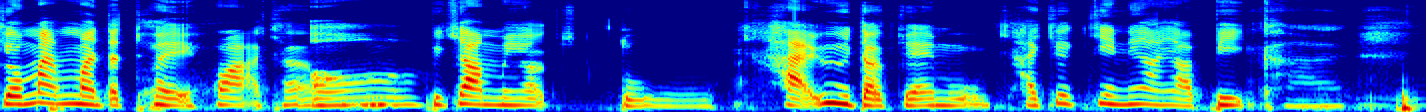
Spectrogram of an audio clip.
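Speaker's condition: Congenital hearing impairment, congenital cochlear underdevelopment; cannot hear clearly

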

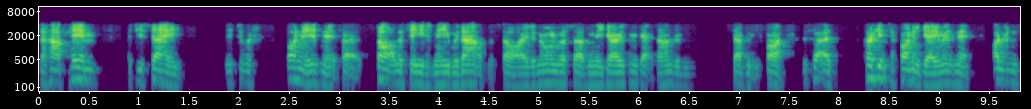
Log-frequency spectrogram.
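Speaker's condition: No condition

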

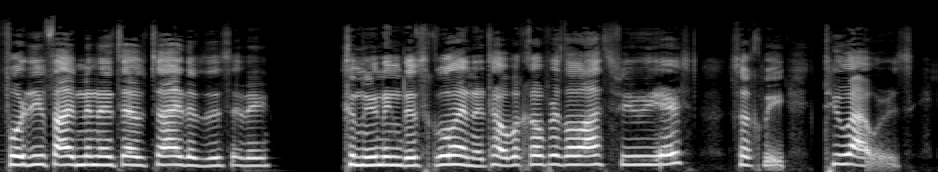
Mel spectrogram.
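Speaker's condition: Cerebral palsy; power wheelchair user

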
